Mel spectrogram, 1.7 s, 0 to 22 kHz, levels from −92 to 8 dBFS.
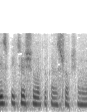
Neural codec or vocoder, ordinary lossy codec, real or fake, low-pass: vocoder, 44.1 kHz, 80 mel bands, Vocos; MP3, 32 kbps; fake; 7.2 kHz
